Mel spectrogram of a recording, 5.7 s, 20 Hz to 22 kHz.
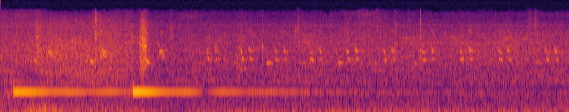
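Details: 2015 Chevrolet Silverado 4x4 after thermostat replacement for code P0128: couple of thumps then a low, even idle rumble with light ticking, no knock or misfire; codes cleared and temperature no longer stuck at 160.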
